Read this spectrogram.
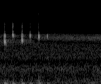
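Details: At dusk in an abandoned place, a bat detector picks up echolocation at about 45 kHz, most likely a common pipistrelle hunting moths at night: a quick burst of dry, rapid clicks.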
